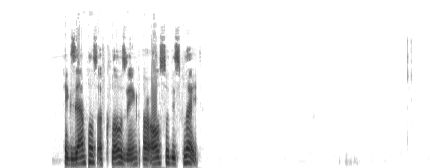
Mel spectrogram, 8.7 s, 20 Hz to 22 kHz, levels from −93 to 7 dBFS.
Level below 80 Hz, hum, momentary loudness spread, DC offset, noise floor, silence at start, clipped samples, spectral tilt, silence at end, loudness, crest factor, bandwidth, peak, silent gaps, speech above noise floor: -62 dBFS; none; 5 LU; under 0.1%; -88 dBFS; 1.3 s; under 0.1%; -5 dB/octave; 4.75 s; -14 LUFS; 18 dB; 9.4 kHz; 0 dBFS; none; 75 dB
